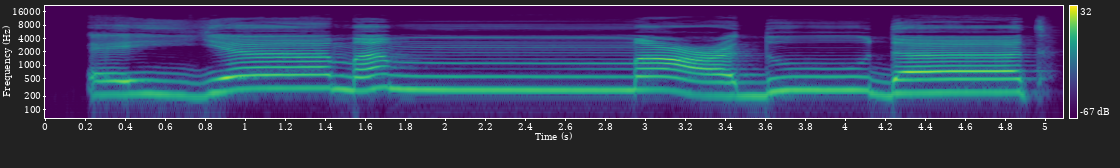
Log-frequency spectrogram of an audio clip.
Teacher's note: یہاں دیکھیں ایامم، یہاں میم کے اوپر تنوین ہے اور تنوین کے بعد میم آ رہا ہے، اور میم جو ہے حروف یرملون میں سے ہے تو یہاں پر ادغام ہوگا اور ہم اسے غنّے کے ساتھ پڑھیں گے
